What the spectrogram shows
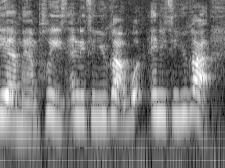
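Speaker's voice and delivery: ordinary delivery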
